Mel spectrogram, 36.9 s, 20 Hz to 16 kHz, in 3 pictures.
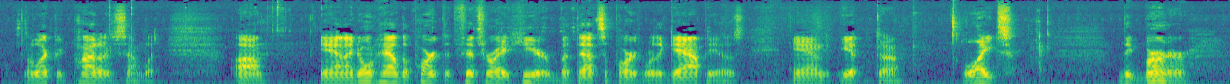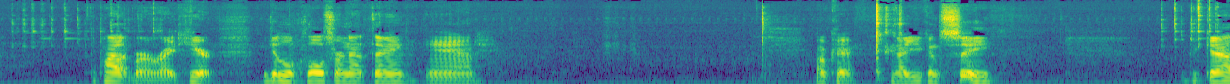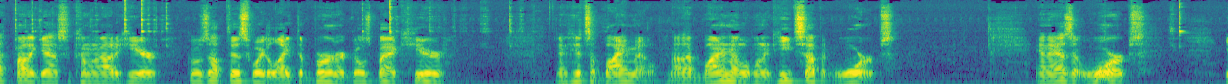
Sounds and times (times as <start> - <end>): Speech: 0.2 - 1.6, 2.3 - 10.2, 11.2 - 12.0, 13.2 - 17.2, 20.4 - 22.3, 24.2 - 29.2, 30.2 - 33.6, 35.0 - 36.2.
